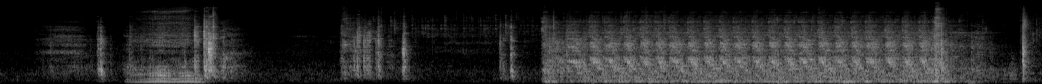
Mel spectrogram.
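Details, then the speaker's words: Sailboat diesel engine tested before launch: starter churns in short bursts, then the engine catches and runs rough for a few seconds, staying running only while the key is held turned, then dies; it will not keep running. "sadly it didn't start like it looked like he was but I had to keep the the key like Turned to keep it running"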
